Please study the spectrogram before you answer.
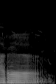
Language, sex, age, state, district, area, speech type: Bodo, male, 18-30, Assam, Udalguri, urban, spontaneous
